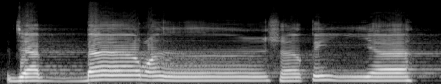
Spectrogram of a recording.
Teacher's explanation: Huruf ya ditahan dan ditekan, lalu dipanjangkan 2 harokat dan alif tanwinnya atau annya berubah menjadi a ya, atau fathah.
